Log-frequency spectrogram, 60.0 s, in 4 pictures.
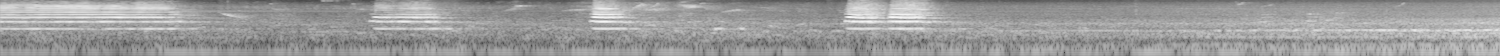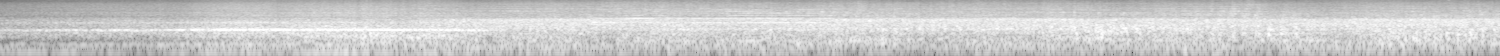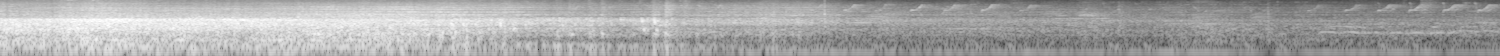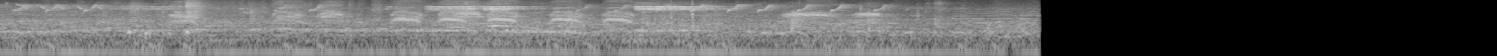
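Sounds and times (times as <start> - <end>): train wheels clattering on rails: 21.4 - 38.9.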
